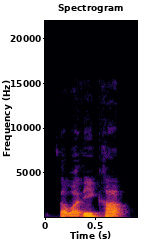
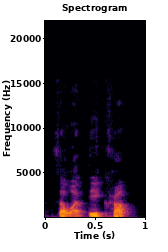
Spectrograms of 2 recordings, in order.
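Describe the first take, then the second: First: It is said loosely, with sounds blurred together. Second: It is said carefully, with each letter sounded. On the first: The speaker calls it wrong. "제가 좀 잘못 알고 있었구나" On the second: The speaker calls it right. "발음이 이렇게 하는 게 정확한 거구나"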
